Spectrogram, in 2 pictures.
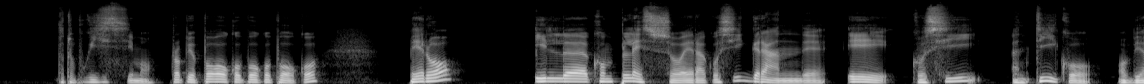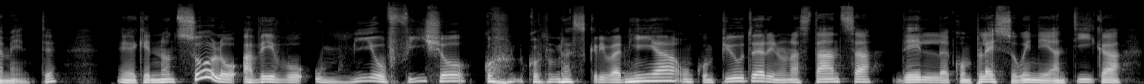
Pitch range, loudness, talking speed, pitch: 100-125 Hz, -17 LUFS, 95 wpm, 110 Hz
